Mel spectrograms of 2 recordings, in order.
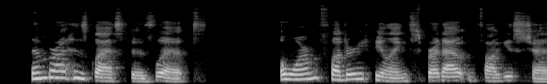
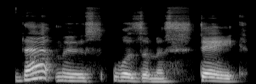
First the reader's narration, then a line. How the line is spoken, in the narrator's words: Matt groaned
